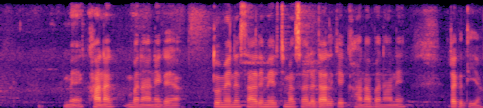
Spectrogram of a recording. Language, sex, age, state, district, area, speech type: Hindi, male, 30-45, Madhya Pradesh, Betul, urban, spontaneous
